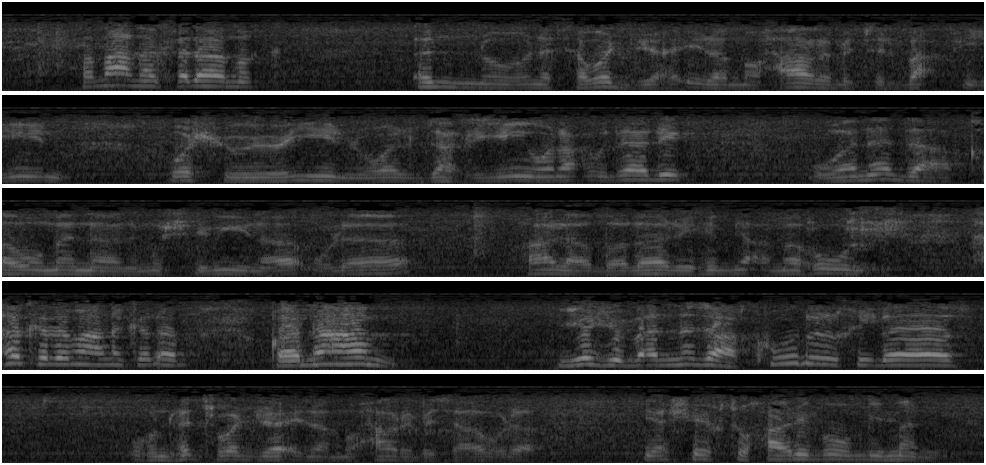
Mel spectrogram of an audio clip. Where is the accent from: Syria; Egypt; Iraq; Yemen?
Syria; فقد وجد شيخ عندنا في سوريا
